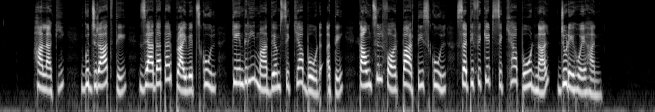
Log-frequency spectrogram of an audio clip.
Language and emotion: Punjabi, neutral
